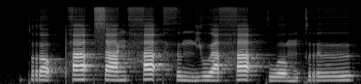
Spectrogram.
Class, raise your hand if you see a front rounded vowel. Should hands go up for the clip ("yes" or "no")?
no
